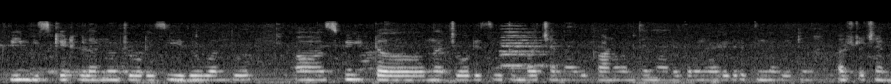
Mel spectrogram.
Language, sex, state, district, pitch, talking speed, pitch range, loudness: Kannada, female, Karnataka, Gulbarga, 205 Hz, 135 wpm, 200-210 Hz, -18 LUFS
